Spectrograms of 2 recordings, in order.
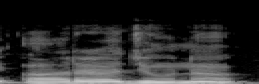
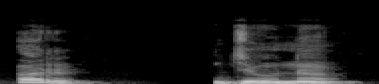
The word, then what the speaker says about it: अर्जुन: विनायक जी ने एक सबसे बड़ी गलती की थी, अर्जुन। र को पूरा कर रहे हैं, जबकि र तो आधा है, ये रहा ऊपर अर्जुन। और आयुष जी क्या बोल रहे थे? अर्जुन।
